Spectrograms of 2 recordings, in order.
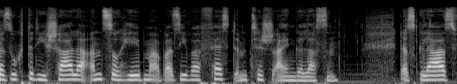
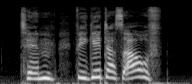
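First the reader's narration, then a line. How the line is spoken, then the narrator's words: Villagers shouting over each other. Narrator (German): Die Dorfbewohner schrien jetzt alle durcheinander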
